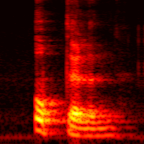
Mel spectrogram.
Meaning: to add
- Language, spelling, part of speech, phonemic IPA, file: Dutch, optellen, verb, /ˈɔptɛlə(n)/, Nl-optellen.ogg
